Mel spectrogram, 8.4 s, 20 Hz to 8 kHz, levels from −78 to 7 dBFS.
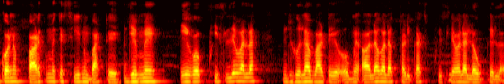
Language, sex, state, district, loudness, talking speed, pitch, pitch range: Bhojpuri, male, Bihar, East Champaran, -21 LUFS, 150 wpm, 125 Hz, 115-130 Hz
